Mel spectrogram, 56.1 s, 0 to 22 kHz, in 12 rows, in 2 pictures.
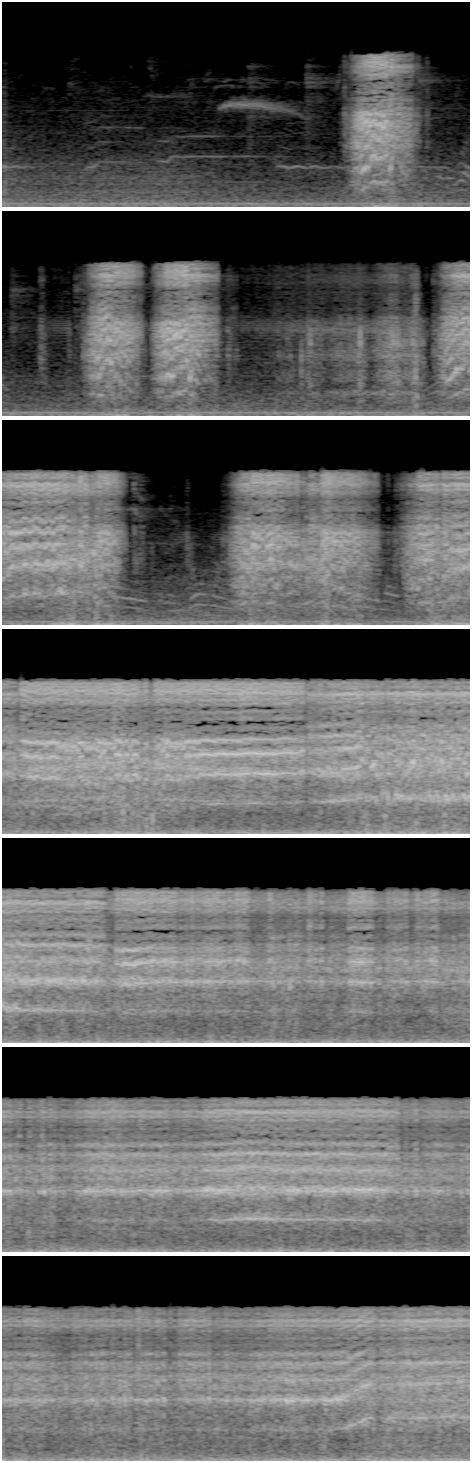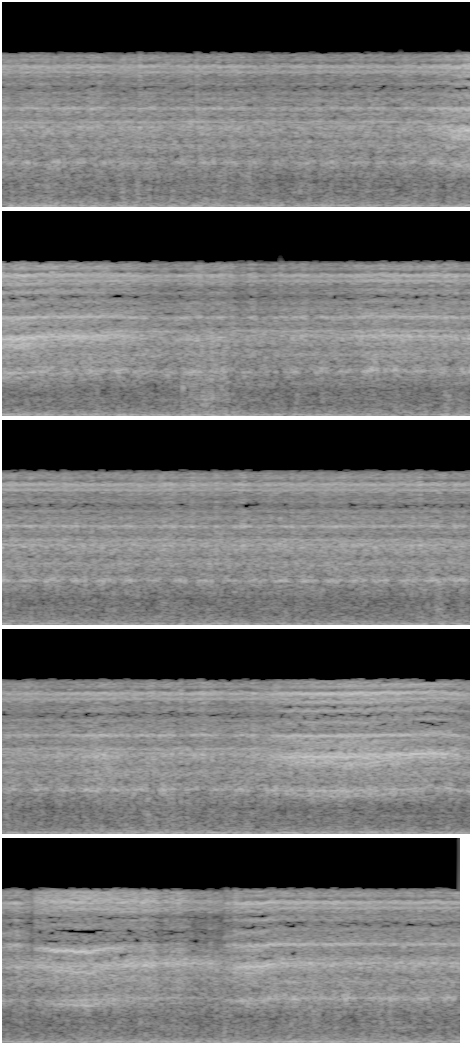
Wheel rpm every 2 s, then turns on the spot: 0, 10, 20, 20, 50, 60, 60, 150, 160, 160, 160, 160, 160, 160, 160, 170, 230, 240, 230, 230, 230, 230, 230, 230, 230, 220, 220, 230.
none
